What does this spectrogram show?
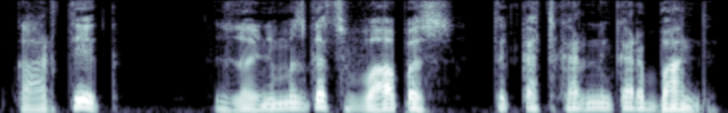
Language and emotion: Kashmiri, angry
